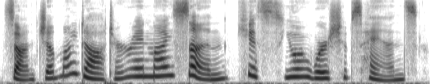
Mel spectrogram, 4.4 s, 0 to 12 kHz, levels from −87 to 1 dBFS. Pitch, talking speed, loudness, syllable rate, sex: 275 Hz, 135 wpm, -18 LUFS, 3.3 syllables/s, female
